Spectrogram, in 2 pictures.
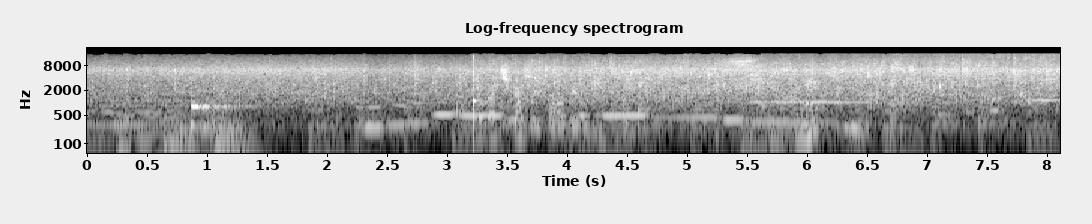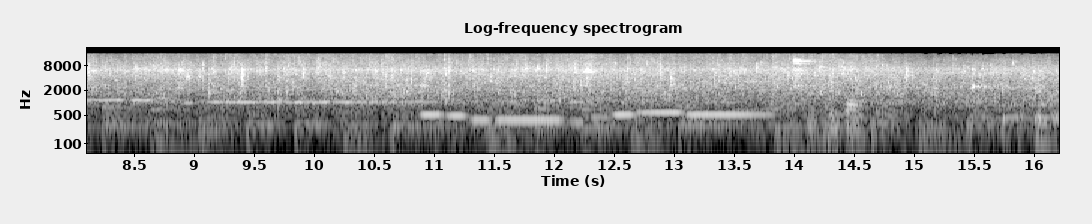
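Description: Water running and splashing into a stone purification basin, a steady hiss with fine crackle, under background music of held melodic notes.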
